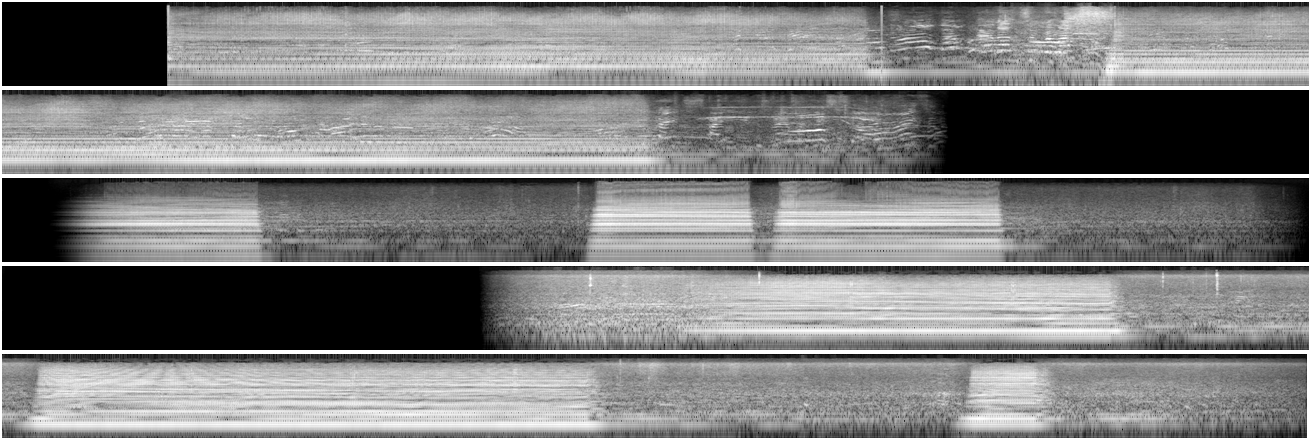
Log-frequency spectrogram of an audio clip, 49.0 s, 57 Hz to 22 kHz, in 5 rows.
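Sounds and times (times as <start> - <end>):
deep ship's horn blasts: 1.3 - 16.6, 20.1 - 29.4, 33.2 - 49.0.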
